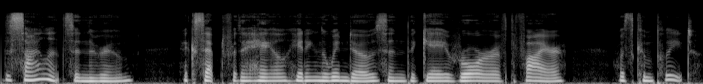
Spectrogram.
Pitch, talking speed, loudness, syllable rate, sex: 165 Hz, 180 wpm, -19 LUFS, 4.7 syllables/s, female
